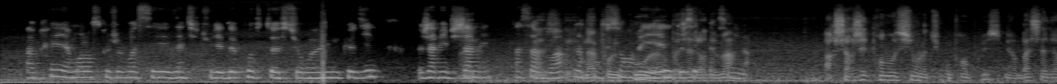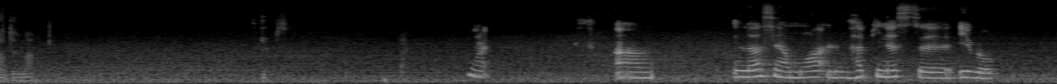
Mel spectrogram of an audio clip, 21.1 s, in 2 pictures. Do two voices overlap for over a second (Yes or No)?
Yes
